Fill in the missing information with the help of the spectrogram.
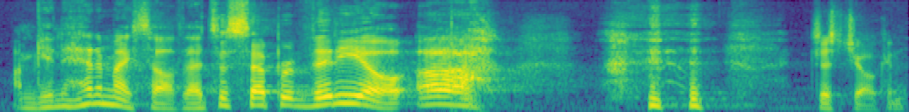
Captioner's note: chuckles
